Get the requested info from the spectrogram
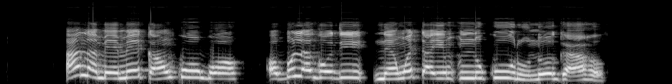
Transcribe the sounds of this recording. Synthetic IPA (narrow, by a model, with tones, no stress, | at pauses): a˦na˨me˨me˦ka˨ŋ̩˦kʷʊ˦ɡʷɔ˦ | ɔ˨bʊ˦la˦ɡo˦dɪ˦ne˨ŋʷe˦ta˨ɣɪ˦n̩˦nu˦kʷu˦ɾu˨no˦ɡa˨a˦ɦʊ˨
